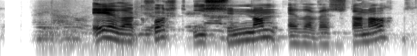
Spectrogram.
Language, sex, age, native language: Icelandic, male, 80-89, Swedish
